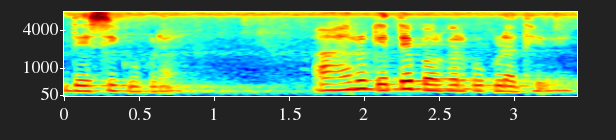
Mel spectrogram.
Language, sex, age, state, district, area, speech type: Odia, female, 45-60, Odisha, Boudh, rural, spontaneous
